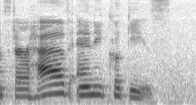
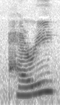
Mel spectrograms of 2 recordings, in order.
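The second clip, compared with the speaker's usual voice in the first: usual speaking voice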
